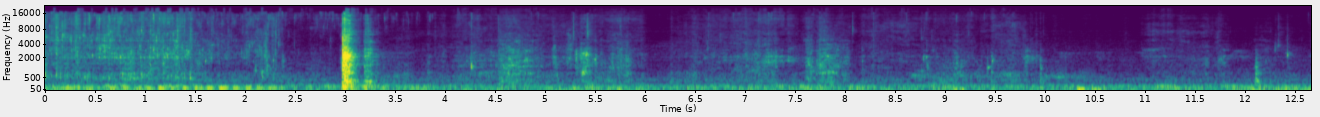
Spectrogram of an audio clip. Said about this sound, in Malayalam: ഇതിലോട്ട് കുറച്ച് വെള്ളം കൂടെ നമുക്ക് ഒഴിച്ചു കൊടുക്കാം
